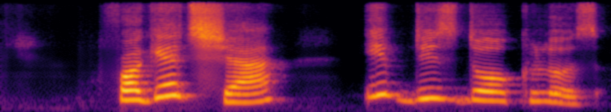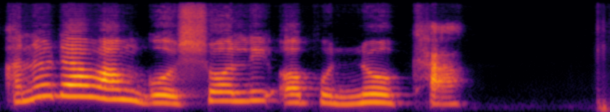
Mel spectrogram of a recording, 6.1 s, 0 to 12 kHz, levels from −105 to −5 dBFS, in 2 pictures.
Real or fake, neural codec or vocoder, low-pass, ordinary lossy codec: fake; codec, 24 kHz, 0.5 kbps, DualCodec; 10.8 kHz; none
